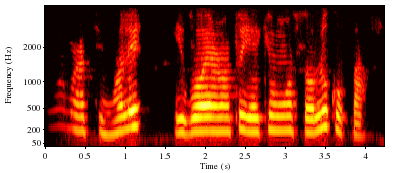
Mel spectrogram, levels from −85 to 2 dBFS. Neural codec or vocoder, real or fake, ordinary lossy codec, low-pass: none; real; Opus, 16 kbps; 3.6 kHz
